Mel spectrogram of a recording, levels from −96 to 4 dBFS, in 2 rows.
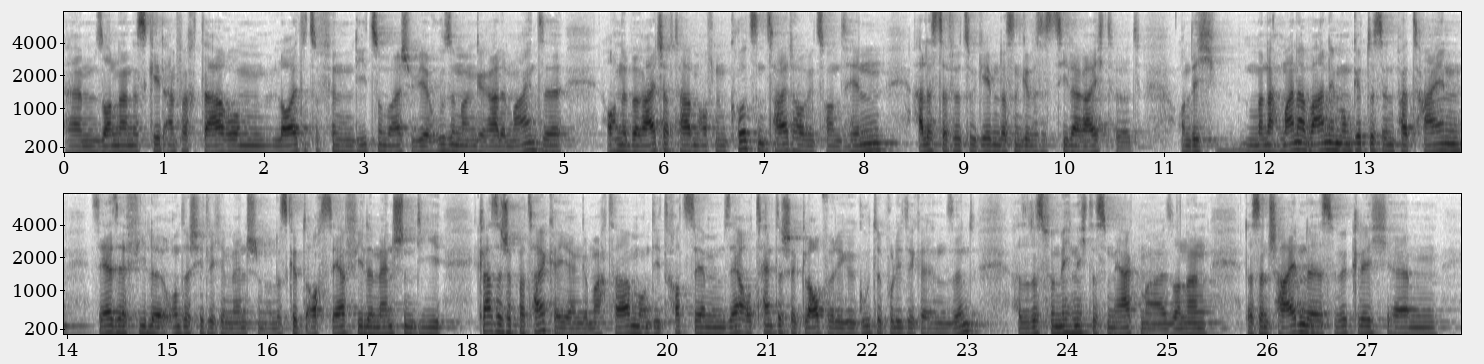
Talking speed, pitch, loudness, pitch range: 180 wpm, 120 Hz, -18 LUFS, 115-130 Hz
